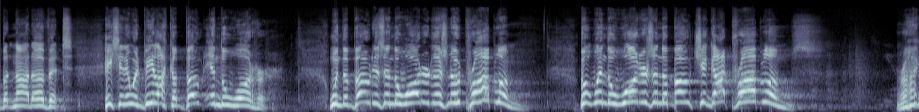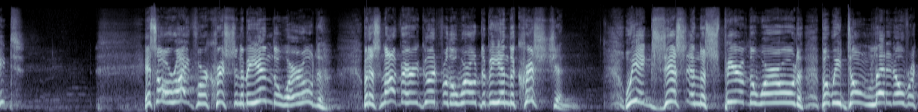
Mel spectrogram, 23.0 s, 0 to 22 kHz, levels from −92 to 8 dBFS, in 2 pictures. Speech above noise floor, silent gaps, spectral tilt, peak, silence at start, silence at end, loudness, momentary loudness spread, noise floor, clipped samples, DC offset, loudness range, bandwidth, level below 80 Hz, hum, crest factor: 42 dB; none; -3.5 dB/octave; 0 dBFS; 0 s; 0 s; -12 LUFS; 8 LU; -54 dBFS; under 0.1%; under 0.1%; 4 LU; 15 kHz; -60 dBFS; none; 12 dB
